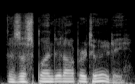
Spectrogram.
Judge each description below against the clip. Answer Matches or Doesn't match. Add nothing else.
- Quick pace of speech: Doesn't match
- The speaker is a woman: Doesn't match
